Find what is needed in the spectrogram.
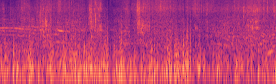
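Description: Wind buffeting the microphone in a dense, steady low rumble. Near the start come a few faint gliding cries from yellow-legged gulls circling overhead.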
